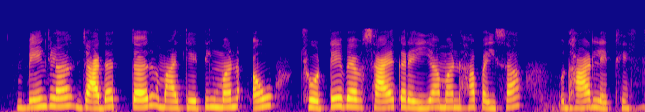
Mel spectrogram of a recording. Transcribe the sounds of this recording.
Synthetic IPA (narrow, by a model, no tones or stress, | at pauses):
bẽːŋɡləd͡ʒaːd̪at̪əɾmaːɾkeːʈɪ̃ŋɡmənɔ | t͡ʃʰoːʈeʋjəʋsaːjkəɾəjamɐnɦapəɪsaʊd̪ʱaːɾleːt̪ʰeː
